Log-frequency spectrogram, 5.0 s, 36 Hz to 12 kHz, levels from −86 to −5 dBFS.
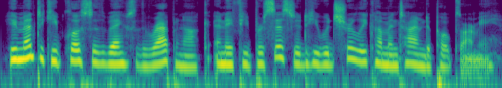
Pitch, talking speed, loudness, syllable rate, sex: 190 Hz, 285 wpm, -19 LUFS, 6.9 syllables/s, female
